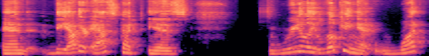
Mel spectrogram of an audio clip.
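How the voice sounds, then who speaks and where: A woman's voice: a little high, expressive, measured pace, a little mellow. Woman coach giving conversational advice. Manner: explanatory, acts out example quotes. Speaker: wellbeing coach, podcast guest.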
